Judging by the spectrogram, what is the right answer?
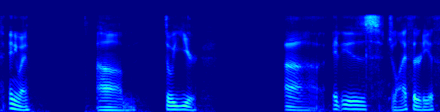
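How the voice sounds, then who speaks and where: Soft-spoken, a man with a very deep, low pitch speaks at a very slow pace with fairly even intonation and long, frequent pauses. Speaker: YouTuber. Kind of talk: personal vlog monologue. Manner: halting, many fillers.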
